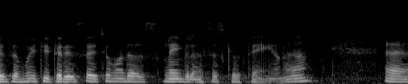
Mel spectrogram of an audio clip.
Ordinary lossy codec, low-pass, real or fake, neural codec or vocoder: none; 7.2 kHz; fake; vocoder, 22.05 kHz, 80 mel bands, WaveNeXt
